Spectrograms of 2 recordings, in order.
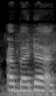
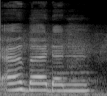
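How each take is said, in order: First: The word ends on a long vowel. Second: The word ends with an n sound. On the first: The reader stops at this word. "Kalau berhenti itu dibaca abada" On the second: This is the word's original full form. "yang aslinya itu bacanya makifina fihi abadan"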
